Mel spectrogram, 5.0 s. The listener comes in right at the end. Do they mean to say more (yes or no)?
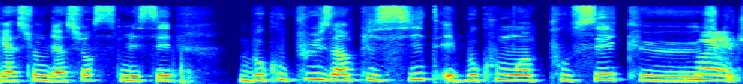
no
